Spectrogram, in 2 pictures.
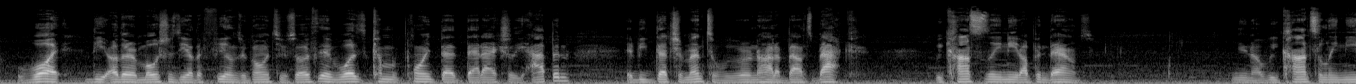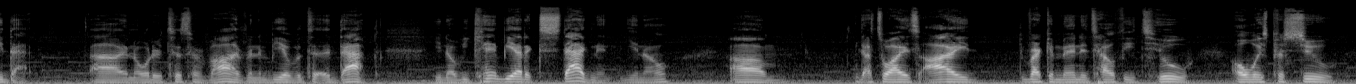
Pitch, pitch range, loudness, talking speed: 110 Hz, 105-120 Hz, -24 LUFS, 165 wpm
